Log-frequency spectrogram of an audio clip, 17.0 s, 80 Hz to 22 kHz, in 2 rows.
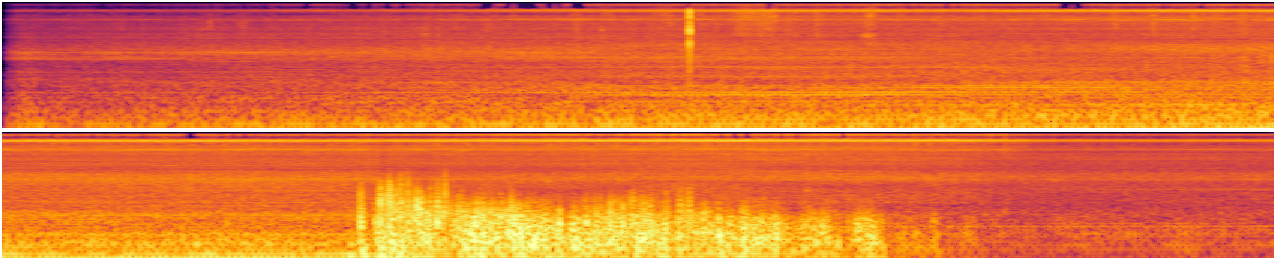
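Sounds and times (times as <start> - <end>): heat pump humming: 0.1 - 16.9
low rumble: 6.2 - 15.0.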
